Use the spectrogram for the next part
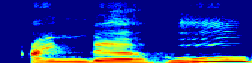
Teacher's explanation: hu-nya ini 2 harokat aja, jangan panjang-panjang.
